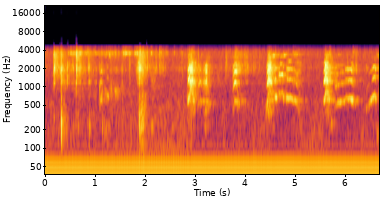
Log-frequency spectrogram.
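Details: A pet dog playing with his favourite toy ball, giving short high whines and yelps with falling harmonic tones, spaced about a second apart, over steady background hiss and knocking sounds.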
